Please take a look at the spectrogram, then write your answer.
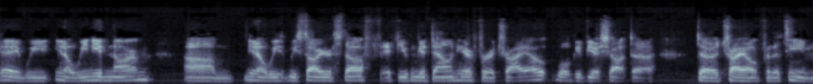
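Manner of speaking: usual speaking voice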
